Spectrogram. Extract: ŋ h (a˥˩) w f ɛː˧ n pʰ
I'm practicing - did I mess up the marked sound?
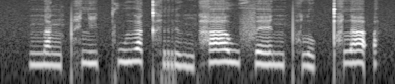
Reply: yes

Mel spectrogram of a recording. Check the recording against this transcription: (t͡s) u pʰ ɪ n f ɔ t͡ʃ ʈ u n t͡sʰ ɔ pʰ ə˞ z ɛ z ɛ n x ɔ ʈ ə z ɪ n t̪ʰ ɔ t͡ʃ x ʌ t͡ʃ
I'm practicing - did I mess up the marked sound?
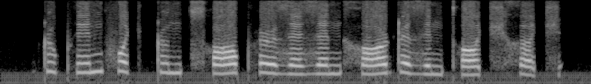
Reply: yes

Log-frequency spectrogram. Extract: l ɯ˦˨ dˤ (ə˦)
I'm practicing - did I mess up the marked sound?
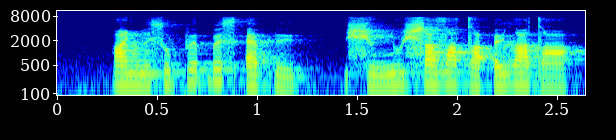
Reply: yes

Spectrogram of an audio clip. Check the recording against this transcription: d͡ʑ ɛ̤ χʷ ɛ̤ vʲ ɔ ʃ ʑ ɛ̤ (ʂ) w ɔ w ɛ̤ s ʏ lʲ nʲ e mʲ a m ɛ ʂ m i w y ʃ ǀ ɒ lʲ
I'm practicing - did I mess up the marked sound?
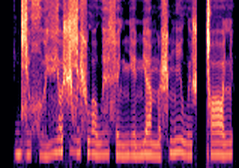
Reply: no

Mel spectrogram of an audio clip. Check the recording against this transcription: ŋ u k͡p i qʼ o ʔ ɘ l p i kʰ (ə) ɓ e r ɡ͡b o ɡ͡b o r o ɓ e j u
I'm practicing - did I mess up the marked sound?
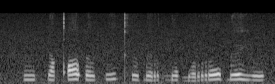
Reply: yes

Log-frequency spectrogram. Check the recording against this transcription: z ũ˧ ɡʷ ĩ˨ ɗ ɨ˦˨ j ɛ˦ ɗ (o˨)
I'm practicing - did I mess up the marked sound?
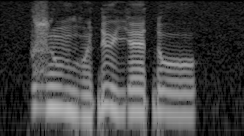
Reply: yes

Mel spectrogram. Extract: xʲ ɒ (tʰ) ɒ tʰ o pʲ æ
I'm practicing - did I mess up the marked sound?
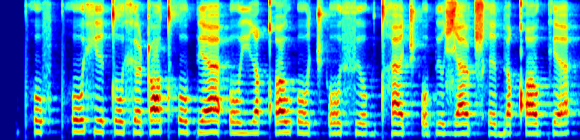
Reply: yes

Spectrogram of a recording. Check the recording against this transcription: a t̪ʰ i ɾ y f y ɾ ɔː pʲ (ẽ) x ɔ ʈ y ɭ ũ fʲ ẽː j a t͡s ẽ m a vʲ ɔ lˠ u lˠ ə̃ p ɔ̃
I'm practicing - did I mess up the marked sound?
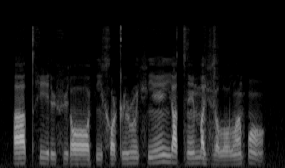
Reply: no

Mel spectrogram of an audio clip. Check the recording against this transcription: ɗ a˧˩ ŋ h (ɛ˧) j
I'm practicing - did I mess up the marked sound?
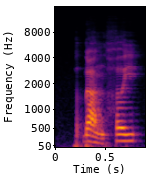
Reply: yes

